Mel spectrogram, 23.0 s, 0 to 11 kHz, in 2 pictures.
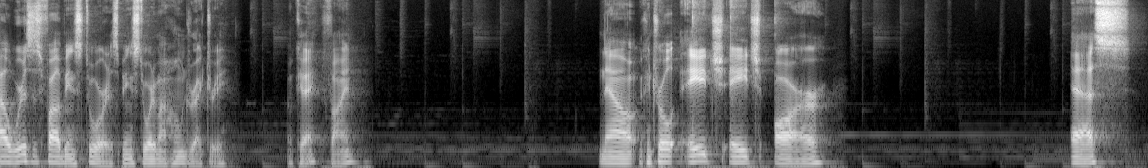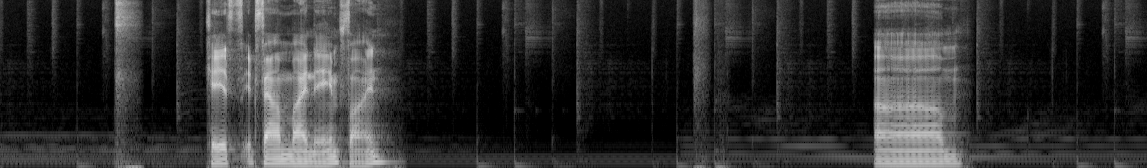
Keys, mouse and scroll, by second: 2.6 q, 3.1 Escape, 4.5 Escape, 5.3 scroll down 1, 7.8 r, 10.7 s, 11.8-12.9 typing, 15.9 j, 17.0 Escape, 17.5 ctrl+g, 17.9 Escape.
